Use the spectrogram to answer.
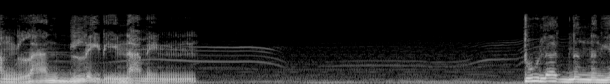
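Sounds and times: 
speech: 0:00.0 - 0:02.1, 0:05.3 - 0:06.0
cats wailing at night: 0:01.3 - 0:06.0.

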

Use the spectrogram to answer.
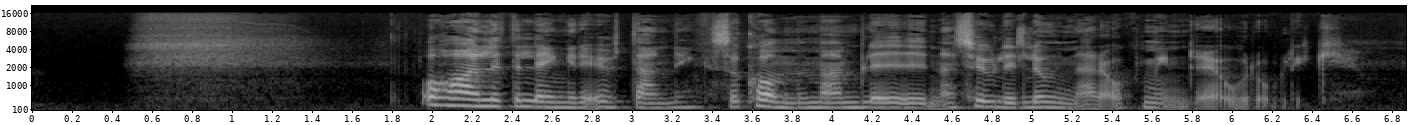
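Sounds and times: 
breathing in through the nose: 0:00.5 - 0:01.7
speech: 0:01.9 - 0:06.6.

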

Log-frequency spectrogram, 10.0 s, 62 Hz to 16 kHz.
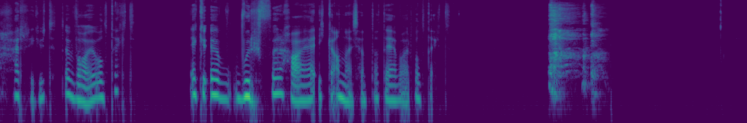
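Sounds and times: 
speech: 0:00.2 - 0:01.9, 0:02.5 - 0:06.0
emotional cough: 0:07.3 - 0:08.2.

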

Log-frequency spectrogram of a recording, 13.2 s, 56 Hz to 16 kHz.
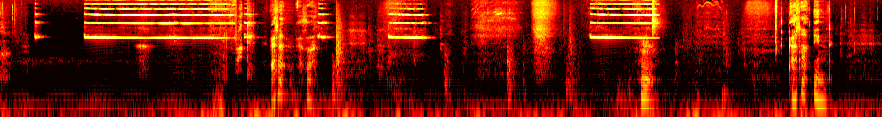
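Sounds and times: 
low rumble: 0:00.0 - 0:13.2
steady piercing electronic tone of a bug detector: 0:00.0 - 0:13.2
bug detector beeping against a wall: 0:00.5 - 0:04.0, 0:04.6 - 0:05.0, 0:05.8 - 0:06.6, 0:08.8 - 0:10.0
speech: 0:04.0 - 0:05.2, 0:09.6 - 0:10.0, 0:12.0 - 0:12.6.

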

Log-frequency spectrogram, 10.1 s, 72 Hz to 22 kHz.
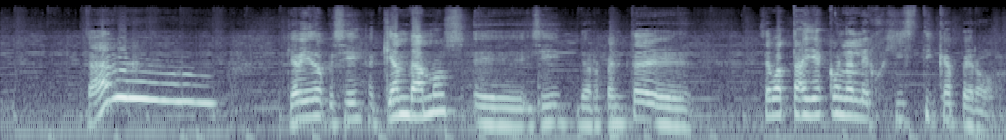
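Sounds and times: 
speech: 0:00.9 - 0:01.5, 0:02.9 - 0:07.0, 0:07.6 - 0:10.0
human voice imitating a wolf howl: 0:01.0 - 0:02.2.

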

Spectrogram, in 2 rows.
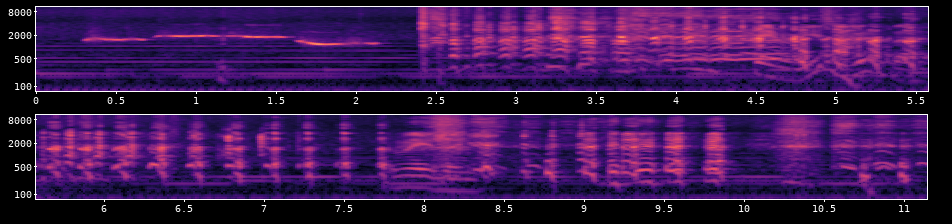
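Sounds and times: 
person whistling a warning signal: 0:00.3 - 0:02.2
laughter: 0:02.4 - 0:11.1
speech: 0:03.0 - 0:06.0, 0:07.9 - 0:10.0.

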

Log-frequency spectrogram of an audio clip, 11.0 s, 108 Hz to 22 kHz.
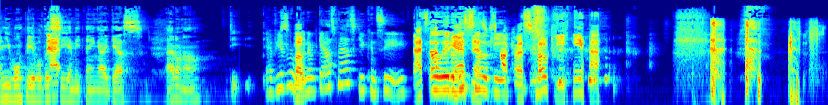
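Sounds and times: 
speech: 0:00.0 - 0:08.1
breathy lead-in before coughing: 0:02.0 - 0:02.3, 0:09.0 - 0:09.5
laughter: 0:05.8 - 0:08.4
person coughing in harsh raspy bursts: 0:09.4 - 0:11.0.

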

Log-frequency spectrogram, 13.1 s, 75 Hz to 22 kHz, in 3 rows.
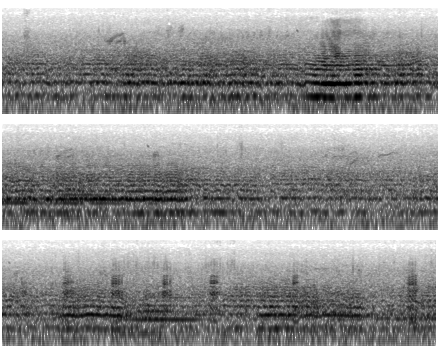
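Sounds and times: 
bees buzzing while foraging in Wood Sage on Sugarloaf Hill, Malvern Hills, UK: 0:00.0 - 0:13.0.

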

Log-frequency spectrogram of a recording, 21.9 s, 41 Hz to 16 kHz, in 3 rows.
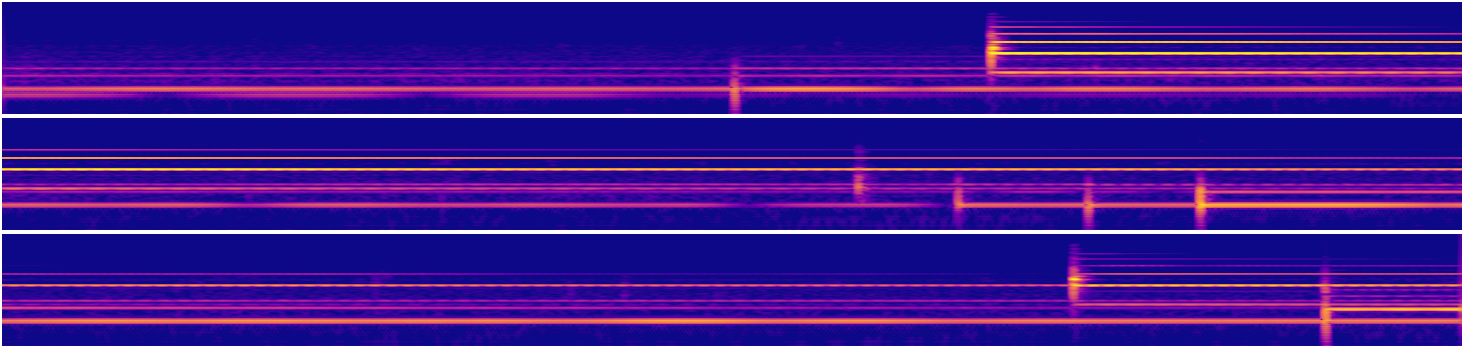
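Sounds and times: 
low hum: 0:00.0 - 0:21.8
Tibetan singing bowls ringing: 0:04.9 - 0:21.8.

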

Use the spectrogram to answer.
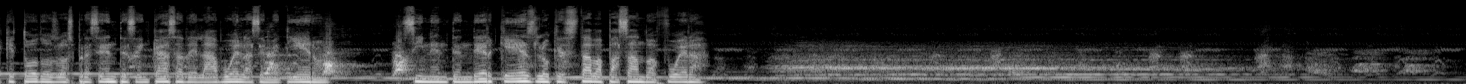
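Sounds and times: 
speech: 0:00.0 - 0:07.2
dogs from all the houses howling: 0:00.8 - 0:04.4, 0:07.0 - 0:14.6.

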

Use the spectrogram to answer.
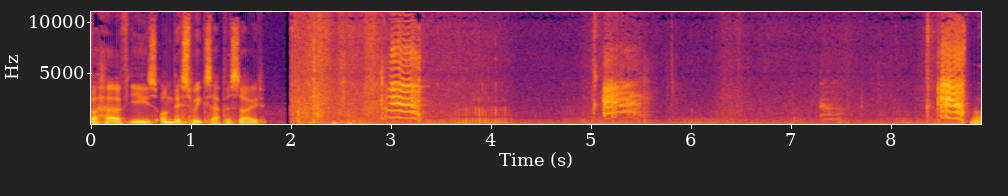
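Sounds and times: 
speech: 0:00.0 - 0:01.9
cat meowing: 0:02.9 - 0:03.4, 0:05.0 - 0:05.6, 0:08.4 - 0:08.8
cat purring: 0:03.6 - 0:08.8.

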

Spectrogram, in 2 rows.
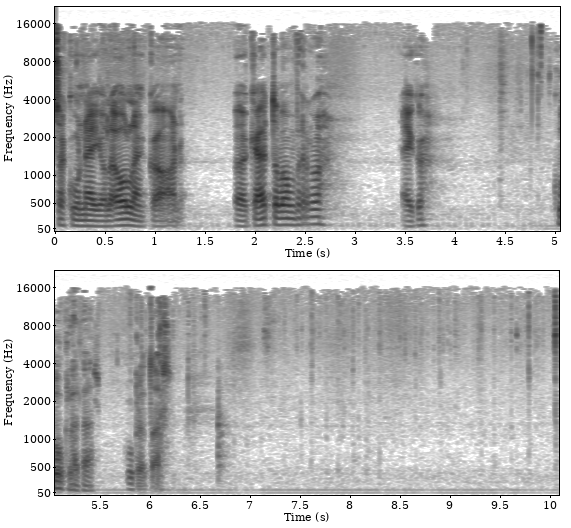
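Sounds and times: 
speech: 0:00.0 - 0:02.8, 0:03.5 - 0:03.8, 0:05.0 - 0:06.3
low steady hum: 0:00.0 - 0:10.0
typing on computer keyboards: 0:07.4 - 0:10.0.

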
